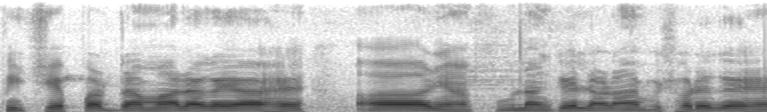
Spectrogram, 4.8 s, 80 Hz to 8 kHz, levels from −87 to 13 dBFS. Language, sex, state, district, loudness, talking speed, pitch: Hindi, male, Bihar, West Champaran, -14 LUFS, 175 wpm, 130 Hz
